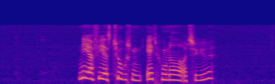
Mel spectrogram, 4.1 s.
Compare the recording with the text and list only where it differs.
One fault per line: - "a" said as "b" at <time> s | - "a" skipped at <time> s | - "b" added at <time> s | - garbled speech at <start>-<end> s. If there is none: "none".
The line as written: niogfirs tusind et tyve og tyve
- "tyve" said as "hundrede" at 2.4 s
